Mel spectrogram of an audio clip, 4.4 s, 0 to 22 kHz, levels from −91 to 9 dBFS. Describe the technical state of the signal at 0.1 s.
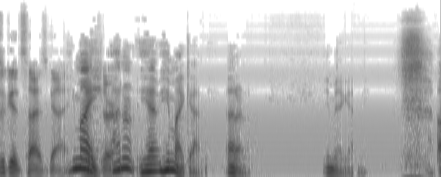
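At 0.1 s, as throughout the clip, a nearby DECT transmitter's bursts are being rectified in the audio circuit 100 times a second, producing DECT cordless phone buzz: a steady, thin, harmonic-rich 100 Hz buzz sitting roughly 25 dB below the speech.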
